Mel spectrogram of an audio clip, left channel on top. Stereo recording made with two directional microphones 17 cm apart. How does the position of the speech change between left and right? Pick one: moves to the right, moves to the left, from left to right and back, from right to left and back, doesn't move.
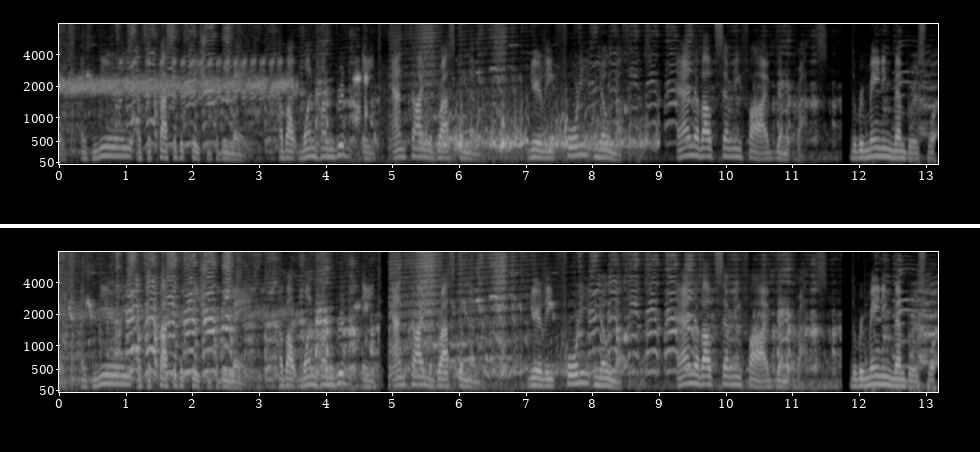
doesn't move.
